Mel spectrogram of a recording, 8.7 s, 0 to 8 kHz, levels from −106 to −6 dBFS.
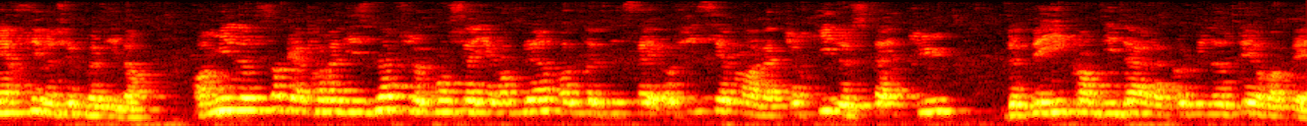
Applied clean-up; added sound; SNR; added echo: classical method WPE with log-MMSE.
